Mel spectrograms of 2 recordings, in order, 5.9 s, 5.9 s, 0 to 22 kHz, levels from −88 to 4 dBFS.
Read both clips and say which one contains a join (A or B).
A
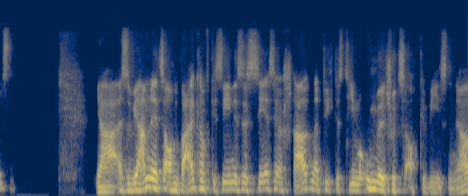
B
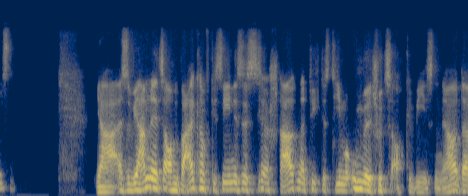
B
